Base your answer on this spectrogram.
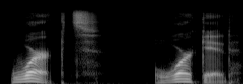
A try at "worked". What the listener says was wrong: Good, but careful with the pronunciation. In American English, it's not worked, it's a sharp T sound at the end.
